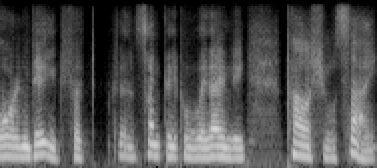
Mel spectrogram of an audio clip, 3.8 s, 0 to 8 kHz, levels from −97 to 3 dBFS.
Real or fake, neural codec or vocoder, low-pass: fake; codec, 16 kHz, 1 kbps, FreqCodec, smaller model; 7.2 kHz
